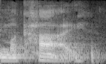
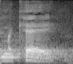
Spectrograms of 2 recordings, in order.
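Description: First: The name is said the British English way. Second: The name is said the American English way. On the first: "In British English, you say Mackay" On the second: "in English we say McKay, well, in American English"

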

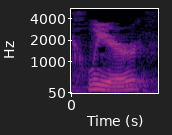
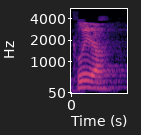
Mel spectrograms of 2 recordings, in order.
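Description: First: It is said with a final r sound. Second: It is said with no final r sound. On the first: "the word was clear" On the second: "the Aussie read it as clear"

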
